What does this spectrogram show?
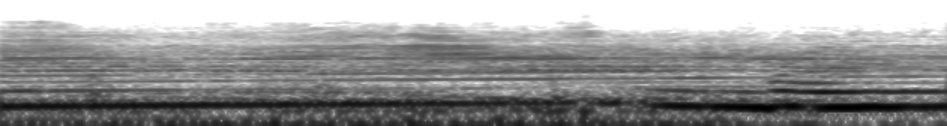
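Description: Spec Miata NB's four-cylinder engine idling steadily while the car sits stopped, heard from inside the stripped cockpit.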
